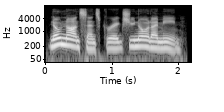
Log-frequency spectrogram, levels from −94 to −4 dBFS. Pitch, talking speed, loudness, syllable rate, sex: 180 Hz, 220 wpm, -17 LUFS, 5.1 syllables/s, female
